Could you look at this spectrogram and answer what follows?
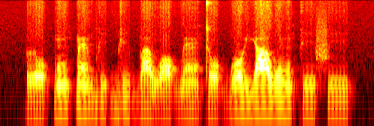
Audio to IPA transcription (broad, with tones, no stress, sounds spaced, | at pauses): l o˨ k͡p ũ˧ k͡p ɛ̃˧ b i˧ ɡ͡b i˧ b a˨ w ɔ˨ ɡ͡b ɛ̃˨ t o˨ ɡ͡b o˧ j a˦ w ũ˦˨ k i˧ f i˧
